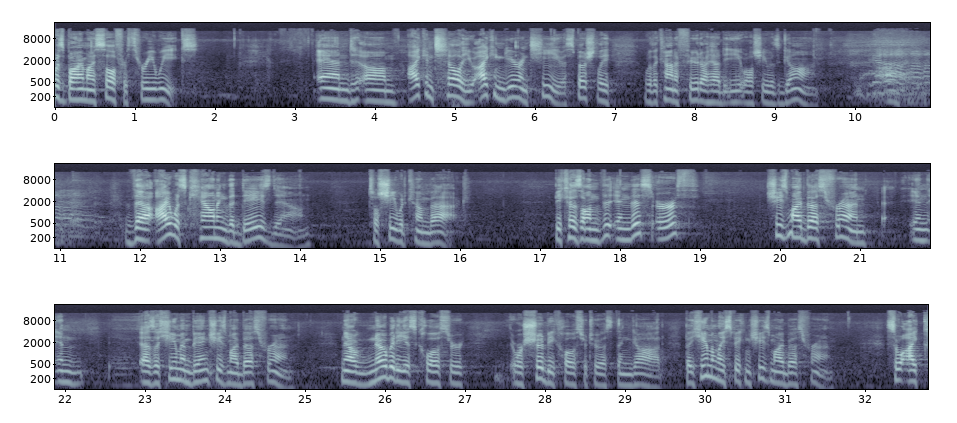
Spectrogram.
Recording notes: Sermon given at Generation For Christ 2010 Conference at Camp Balandra in Balandra, Trinidad on July 30, 2010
